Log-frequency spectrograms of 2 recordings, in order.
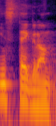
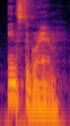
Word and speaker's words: Instagram: Instagram diyoruz birçok kez Instagram telefonunda Duyuyorum ben Türkiye'de İngilizce doğru telaffuzu Instagram Instagram Instagram Ya kanka dışarı çıktığında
